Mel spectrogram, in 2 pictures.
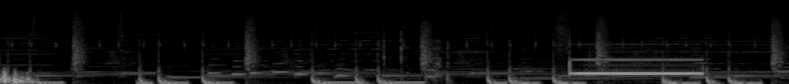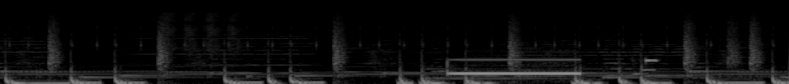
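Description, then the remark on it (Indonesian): An outgoing phone call to a guest rings twice, two steady electronic ringback tones about five seconds apart, heard over a busy rhythmic music track with no one speaking. “Langsung aja kita telepon orangnya nih, karena kita hari ini mau collabs bareng. Gue telepon ya.”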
